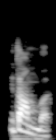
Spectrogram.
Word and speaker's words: पीतांबर: कि कौन गलत है उच्चारण सही आप कर रहे हैं पीतांबर सुना कभी पीतांबर होता है हमेशा कैसा होता है पीतांबर पीत है अंबर जिसका पीला है जिसका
